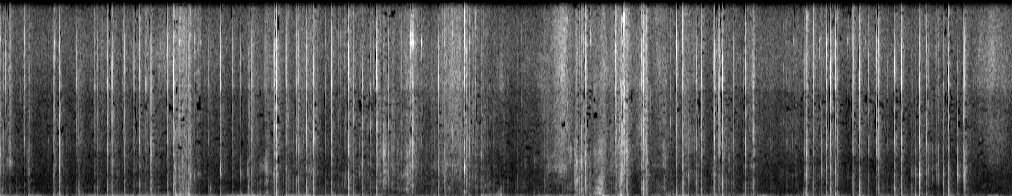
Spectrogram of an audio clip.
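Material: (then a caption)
Plastic. A flat, thin gray zipper pouch of translucent plastic with a grid-mesh pattern is scratched and tapped by long nails and fingertips. Dense, crinkly scratching runs throughout, broken by sharp, bright clicks and taps. A low hum sits underneath.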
